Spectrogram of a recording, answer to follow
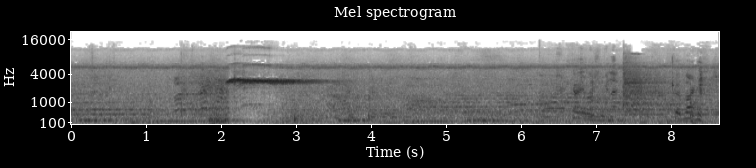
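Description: A referee's whistle gives one steady, loud, high-pitched blast of about a second, about two seconds in, stopping play, over a background of voices.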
